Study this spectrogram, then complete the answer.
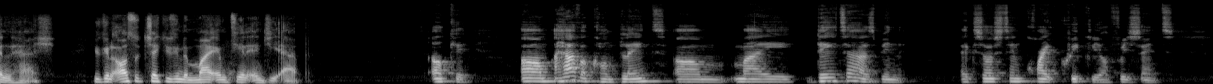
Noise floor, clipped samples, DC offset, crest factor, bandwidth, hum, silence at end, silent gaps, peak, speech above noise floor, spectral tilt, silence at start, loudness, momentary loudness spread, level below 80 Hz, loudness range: -67 dBFS; under 0.1%; under 0.1%; 22 dB; 17.5 kHz; none; 0.4 s; none; 0 dBFS; 46 dB; -5.5 dB/octave; 0 s; -22 LUFS; 16 LU; -58 dBFS; 6 LU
